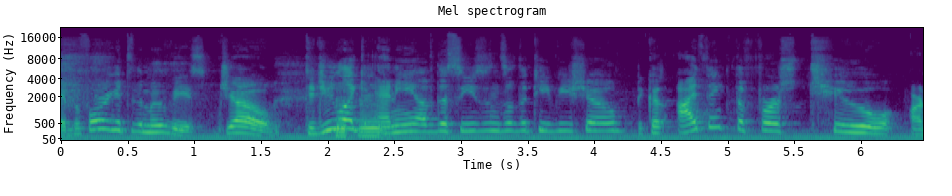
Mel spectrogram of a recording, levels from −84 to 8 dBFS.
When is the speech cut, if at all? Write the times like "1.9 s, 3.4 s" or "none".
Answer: none

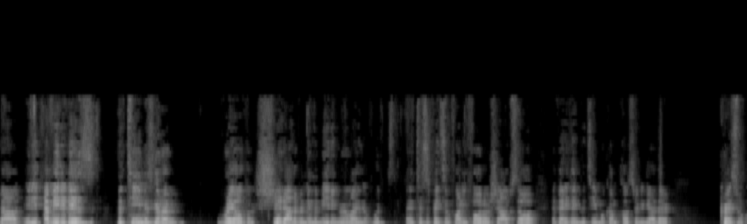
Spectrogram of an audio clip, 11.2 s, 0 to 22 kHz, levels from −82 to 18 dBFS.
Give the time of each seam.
8.7 s

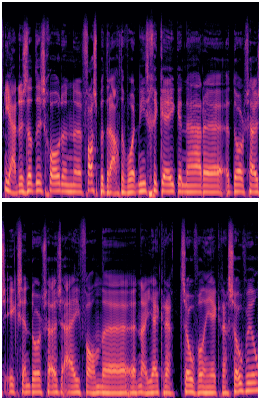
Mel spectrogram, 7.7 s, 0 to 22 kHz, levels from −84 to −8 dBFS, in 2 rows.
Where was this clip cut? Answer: none

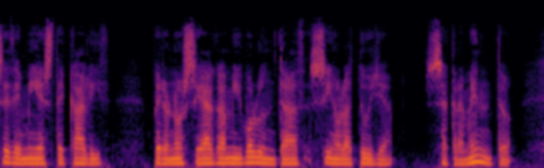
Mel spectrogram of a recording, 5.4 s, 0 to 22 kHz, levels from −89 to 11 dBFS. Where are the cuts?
4.2 s

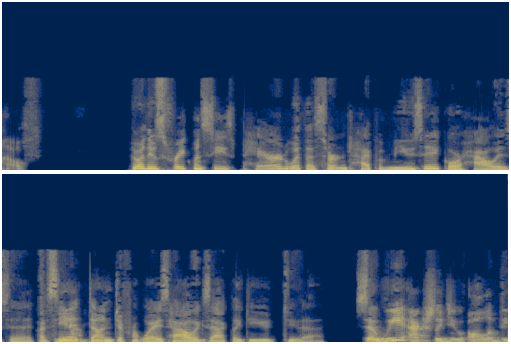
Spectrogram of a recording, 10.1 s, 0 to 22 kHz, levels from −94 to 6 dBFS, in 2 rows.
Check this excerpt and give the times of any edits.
none

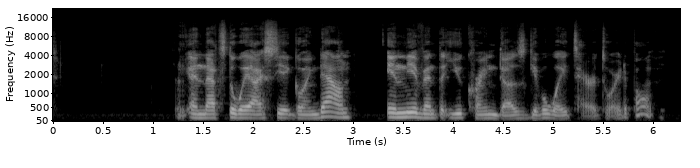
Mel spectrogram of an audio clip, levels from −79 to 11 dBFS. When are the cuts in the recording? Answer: none

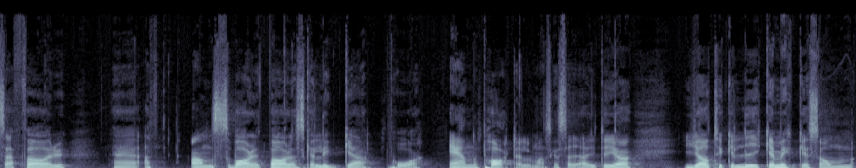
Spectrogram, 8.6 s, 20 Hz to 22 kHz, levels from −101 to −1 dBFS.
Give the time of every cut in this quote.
none

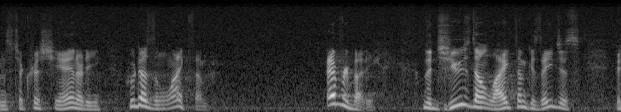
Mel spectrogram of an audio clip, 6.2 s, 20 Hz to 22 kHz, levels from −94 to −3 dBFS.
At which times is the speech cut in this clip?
none

